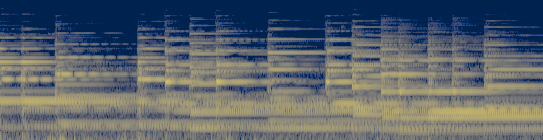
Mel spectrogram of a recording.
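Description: Church bells ringing a peal: a run of overlapping strikes, two or three a second, each left to ring on.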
